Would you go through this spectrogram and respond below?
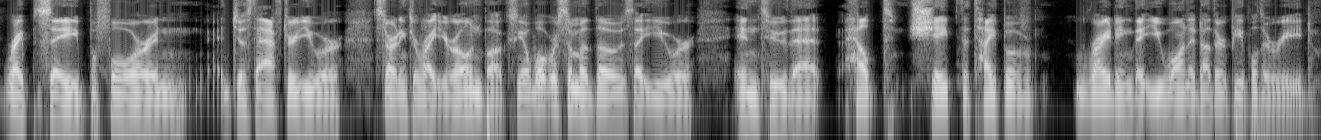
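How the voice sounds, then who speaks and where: A man with a lowish voice hosts a casual interview podcast. He puts his questions in a loose, rambling, conversational way. The sound is close and very dry, free of room echo. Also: steady tone, unhurried. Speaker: podcast host.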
